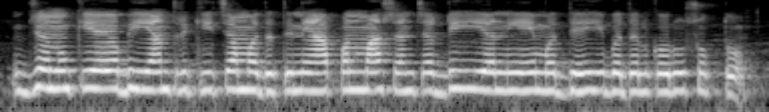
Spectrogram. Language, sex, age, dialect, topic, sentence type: Marathi, female, 18-24, Standard Marathi, agriculture, statement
